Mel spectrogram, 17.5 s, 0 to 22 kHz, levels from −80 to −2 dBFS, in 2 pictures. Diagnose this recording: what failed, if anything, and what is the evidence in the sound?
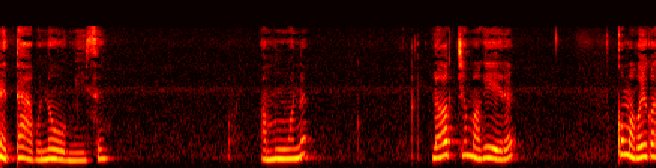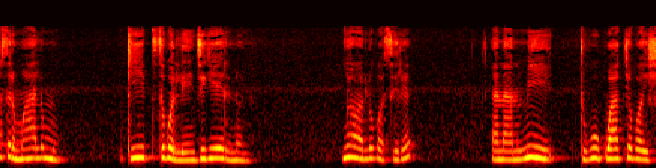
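The failure is at the codec stage, and the likely cause is MP3 compression at a low bitrate. Across the whole speech recording nothing is present above 11.3 kHz, a hard treble ceiling of the kind an encoder imposes when bits run short. The damage is plainly audible: weak spectral detail drops in and out between frames, giving a watery, swirling texture and metallic chirps on s sounds. That fits a bitrate somewhere near 49 kbps.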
